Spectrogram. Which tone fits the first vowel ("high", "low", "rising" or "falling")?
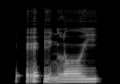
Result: rising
